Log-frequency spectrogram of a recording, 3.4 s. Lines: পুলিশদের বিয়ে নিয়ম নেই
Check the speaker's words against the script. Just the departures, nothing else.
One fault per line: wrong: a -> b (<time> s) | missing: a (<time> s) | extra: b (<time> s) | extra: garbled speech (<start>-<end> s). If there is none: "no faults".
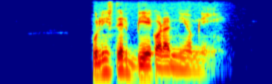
extra: করার (1.9 s)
